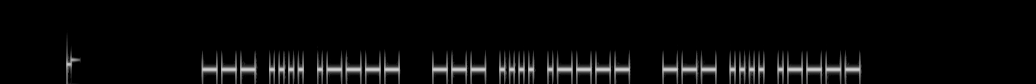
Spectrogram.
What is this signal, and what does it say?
Morse code, heard as a keyed tone, about 25 wpm, 700 Hz. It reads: OH1 OH1 OH1
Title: Callsign Prefixes for Top 25 DXCC - Repeated 3x - 25wpm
